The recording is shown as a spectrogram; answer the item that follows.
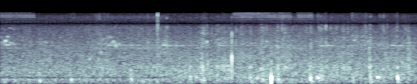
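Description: Faint, soft hoofbeats of a ridden Thoroughbred horse trotting on a sand arena, the footing muffling each footfall into a dull thud.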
